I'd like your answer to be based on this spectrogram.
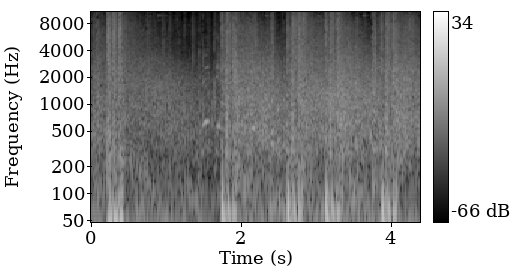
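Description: Gunshots in A Way Out, a sharp crack followed by a steady run of separate shots, some louder, some fainter, over a background of game noise with a voice talking faintly at times.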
